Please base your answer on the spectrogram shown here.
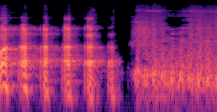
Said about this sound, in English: Helicopter whirling.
